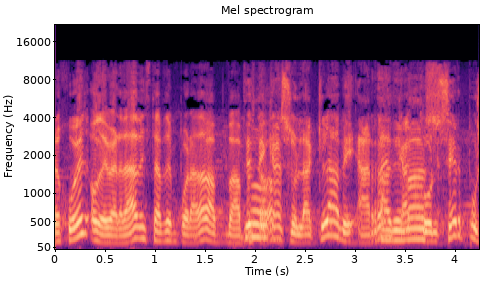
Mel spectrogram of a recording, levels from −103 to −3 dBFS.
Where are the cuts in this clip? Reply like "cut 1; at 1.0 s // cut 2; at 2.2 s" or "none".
cut 1; at 1.9 s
